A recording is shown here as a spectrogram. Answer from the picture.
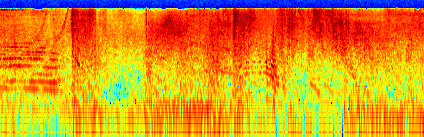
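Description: Action-film soundtrack of music and sound effects for a motorcycle-and-train chase: a held chord of steady tones cuts off about a second in, then rushing noise with sliding, engine-like pitch sweeps, twice.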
